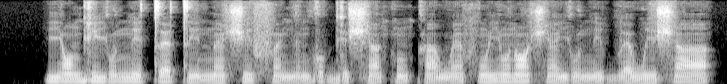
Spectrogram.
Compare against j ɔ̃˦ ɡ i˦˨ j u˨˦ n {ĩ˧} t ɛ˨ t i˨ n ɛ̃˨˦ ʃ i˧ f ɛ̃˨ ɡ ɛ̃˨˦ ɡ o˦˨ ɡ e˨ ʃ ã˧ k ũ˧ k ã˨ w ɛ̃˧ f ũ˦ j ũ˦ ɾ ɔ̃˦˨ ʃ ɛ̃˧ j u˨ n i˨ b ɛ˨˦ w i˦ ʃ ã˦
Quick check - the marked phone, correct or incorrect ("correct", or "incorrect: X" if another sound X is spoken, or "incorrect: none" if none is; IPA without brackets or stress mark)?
incorrect: i˧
